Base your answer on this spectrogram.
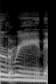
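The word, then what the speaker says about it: Myrin: Having listened to your excellent discussion of teasing Massachusetts humor in the episode with Arden Miram, it's Miran, mm. Mm-hmm. right? It's She's Marine, great. actually. – Is it really? Yeah. I've always said it wrong.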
